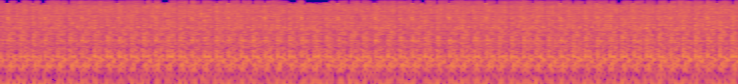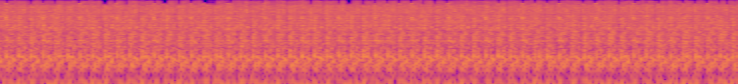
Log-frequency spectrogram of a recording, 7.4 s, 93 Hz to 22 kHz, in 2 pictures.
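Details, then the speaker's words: 2006 Honda Odyssey engine at steady idle with no trouble codes. A loud, fast, fairly even rattle of about two to three per second rides on top. The timing belt area is suspected and covers are being opened to check; unconfirmed. "como ven pueden Escuchar el ruido es fuerte vamos a ver de dónde está viendo"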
